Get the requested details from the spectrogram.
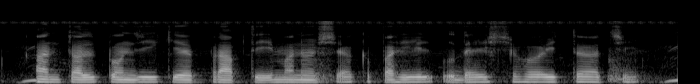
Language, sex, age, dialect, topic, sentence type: Maithili, male, 18-24, Southern/Standard, banking, statement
